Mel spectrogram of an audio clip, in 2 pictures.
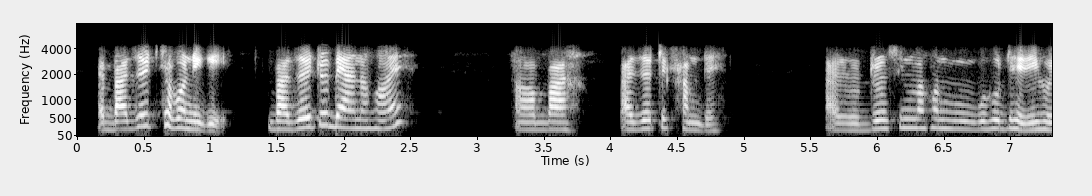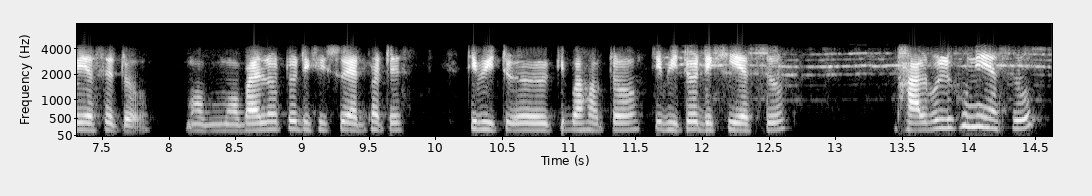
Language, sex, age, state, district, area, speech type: Assamese, female, 60+, Assam, Goalpara, urban, conversation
